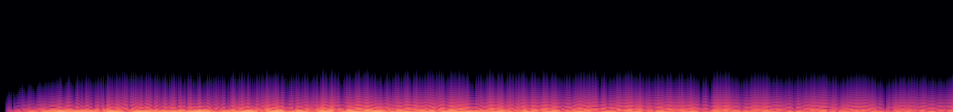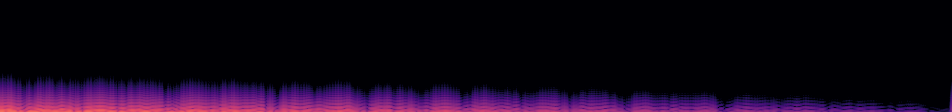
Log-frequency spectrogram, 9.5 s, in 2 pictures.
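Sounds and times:
LFE rumble with swelling low bass movement: 0.1 - 8.7.

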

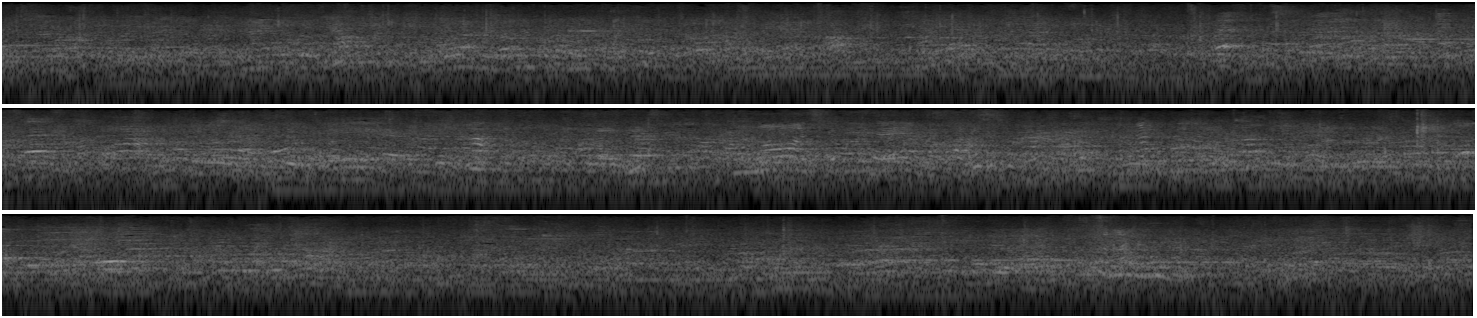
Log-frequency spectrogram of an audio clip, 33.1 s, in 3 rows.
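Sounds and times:
many people walking in an indoor American shopping mall: 0.0 - 10.0, 24.6 - 33.1
busy crowd talking in an indoor American shopping mall: 0.0 - 33.1.

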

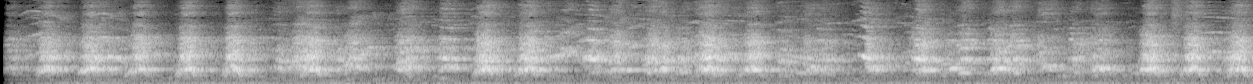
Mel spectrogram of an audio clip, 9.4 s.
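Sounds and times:
dogs barking together: 0.0 - 9.3.

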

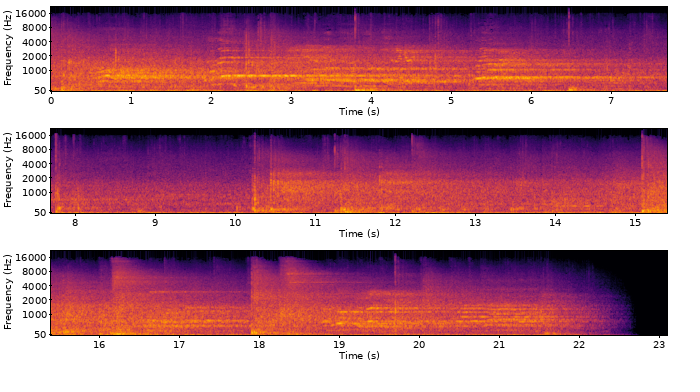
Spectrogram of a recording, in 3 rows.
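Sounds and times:
five-a-side soccer team playing indoors: 0.0 - 22.7.

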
